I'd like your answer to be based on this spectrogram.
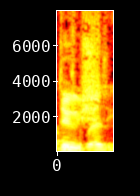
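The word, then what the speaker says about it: Deutch: But Dush had an interesting quote. – I think it's pronounced douche. You keep on mispronouncing. It's douche, Sean. Douche.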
